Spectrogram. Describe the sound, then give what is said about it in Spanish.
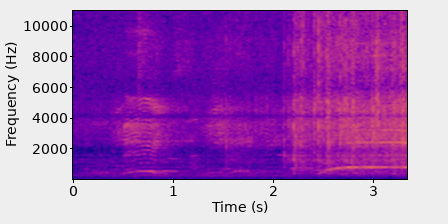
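An audience breaks into scattered applause that swells and thickens over the last second, while a voice keeps talking and calling out above it. “Le está dando brega, aplaudir.”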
